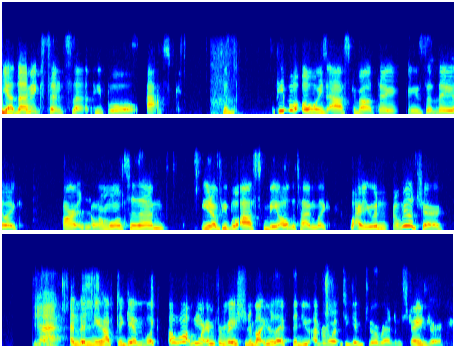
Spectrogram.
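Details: Adult woman speaking; normal speech.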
